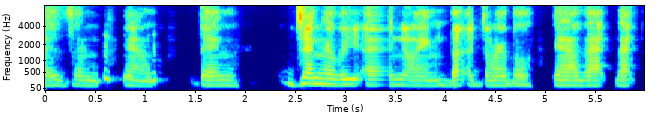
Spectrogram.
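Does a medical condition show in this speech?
Yes: spinal muscular atrophy; genetic, from birth.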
